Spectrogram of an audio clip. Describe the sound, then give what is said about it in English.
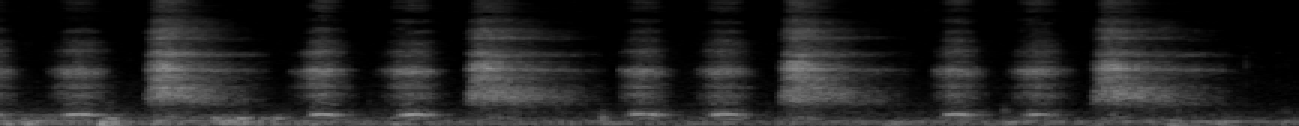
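Breaths drawn in through the belly and chest and pushed out through the mouth repeat in a fast, steady rhythm of many short gasping pulses, fairly faint, with no talk. “taking in as much breath as you can into the low belly, into the chest, and out through the mouth.”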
